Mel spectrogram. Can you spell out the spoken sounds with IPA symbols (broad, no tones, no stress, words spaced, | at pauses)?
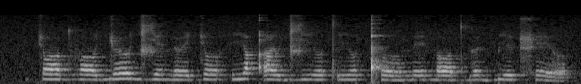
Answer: cɔdvɔ ɟɵo̯d͡ʑen ɵe̯cohiqʼio̯ d͡ʑio̯tʼio̯ ǃʰome nɔd ɡɵdɓiʈ͡ʂʰeo̯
